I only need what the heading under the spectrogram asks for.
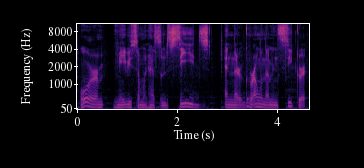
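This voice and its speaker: Casting: a wry gameplay streamer with a low voice and casual delivery. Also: a little slow, a little mellow, soft background music. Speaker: gaming streamer.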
